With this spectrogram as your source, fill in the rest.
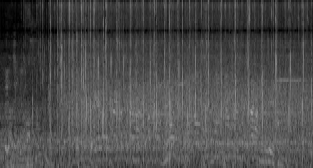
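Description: A large crowd murmurs and claps.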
